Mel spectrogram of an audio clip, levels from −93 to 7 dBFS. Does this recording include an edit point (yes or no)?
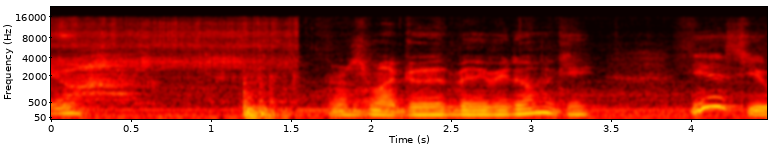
yes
